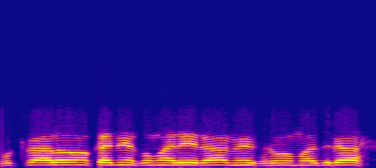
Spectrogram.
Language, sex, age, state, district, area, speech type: Telugu, male, 60+, Andhra Pradesh, Sri Balaji, urban, conversation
